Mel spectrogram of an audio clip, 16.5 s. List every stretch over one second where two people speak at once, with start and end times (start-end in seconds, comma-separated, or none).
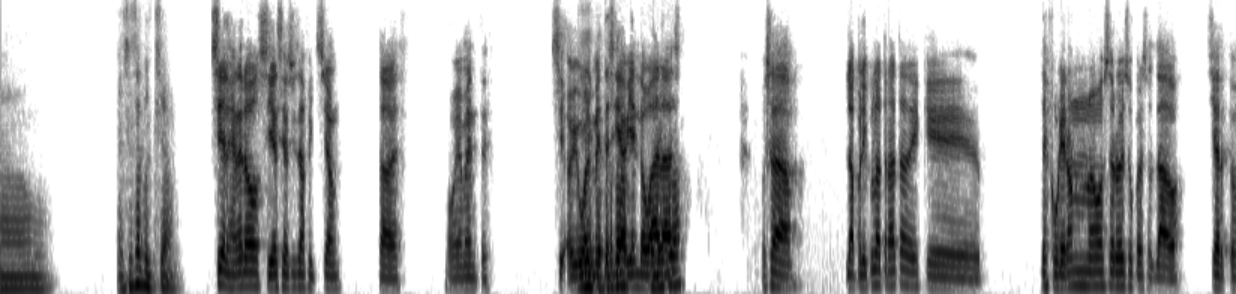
7.7-9.1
